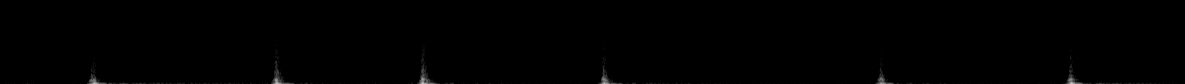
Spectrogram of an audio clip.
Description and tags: Bunch of different woosh and swoosh sounds
swoosh, woosh, swooshes, wooshes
